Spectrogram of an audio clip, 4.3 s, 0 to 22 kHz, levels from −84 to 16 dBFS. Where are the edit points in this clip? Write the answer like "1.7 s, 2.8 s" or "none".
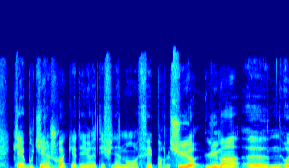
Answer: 2.5 s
